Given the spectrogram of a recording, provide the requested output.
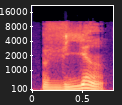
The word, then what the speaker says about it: vient: Then il, elle, vient. Final T not pronounced.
